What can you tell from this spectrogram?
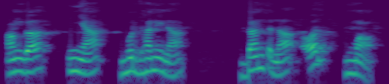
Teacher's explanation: उच्चारण में वायु नाक से निकलती है, इसलिए इसे नासिकीय या फिर अनुनासिक व्यंजन भी कहा जाता है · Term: नासिक्य व्यंजन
